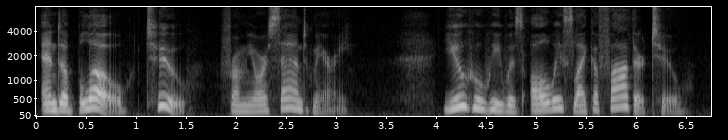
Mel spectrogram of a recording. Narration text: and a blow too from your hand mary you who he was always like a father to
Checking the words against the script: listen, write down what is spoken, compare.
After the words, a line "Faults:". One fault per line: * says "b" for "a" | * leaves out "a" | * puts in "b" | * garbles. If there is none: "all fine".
and a blow too from your sand mary you who he was always like a father to
Faults:
* says "sand" for "hand"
